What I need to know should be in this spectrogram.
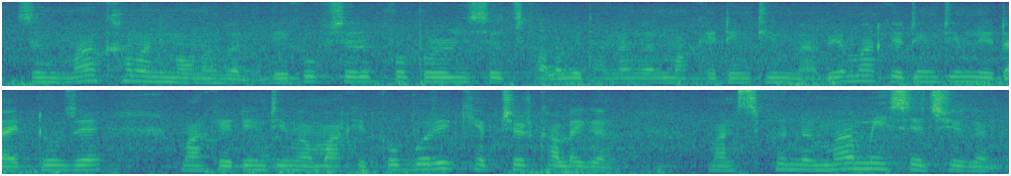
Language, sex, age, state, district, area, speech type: Bodo, male, 30-45, Assam, Kokrajhar, rural, spontaneous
